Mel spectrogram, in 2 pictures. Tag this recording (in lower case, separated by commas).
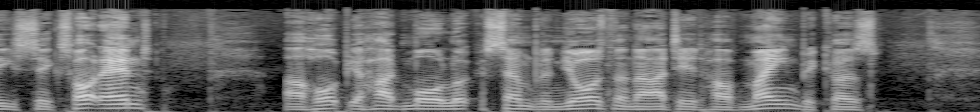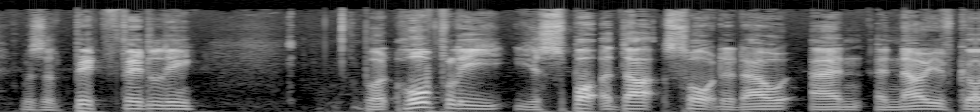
speech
